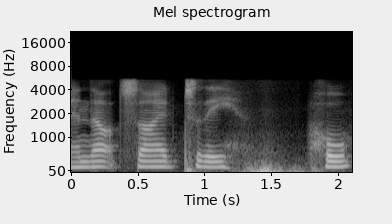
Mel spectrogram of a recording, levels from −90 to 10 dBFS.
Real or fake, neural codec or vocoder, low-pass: fake; codec, 16 kHz, about 1 kbps, DyCAST, with the encoder's durations; 5.4 kHz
